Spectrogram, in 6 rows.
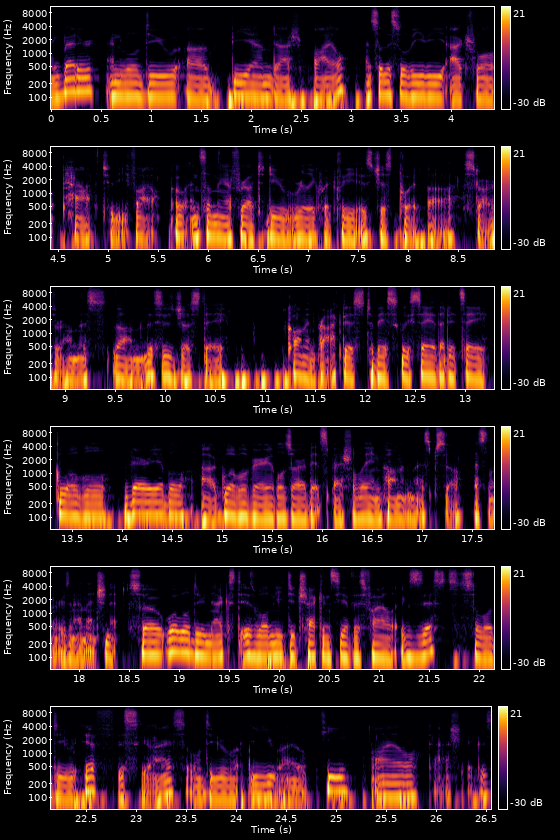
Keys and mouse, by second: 1.7-3.2 typing, 5.1 double click, 6.4 ctrl+n, 7.5 ctrl+f, 8.4 alt+f, 9.1 8, 9.7 *, 10.3 ctrl+s, 11.6 ctrl+n, 14.0 ctrl+p, 15.3 ctrl+b, 18.4 Tab, 21.7 (, 22.5 f, 22.6 space, 22.7 ctrl+n, 24.0-26.5 typing.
